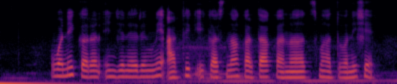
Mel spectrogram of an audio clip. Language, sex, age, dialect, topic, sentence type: Marathi, male, 18-24, Northern Konkan, agriculture, statement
